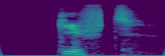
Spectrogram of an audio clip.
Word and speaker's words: GIF: subscriber chat subscribers off it's pronounced gift gift without well gift without tea oh gif freedom oh my god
